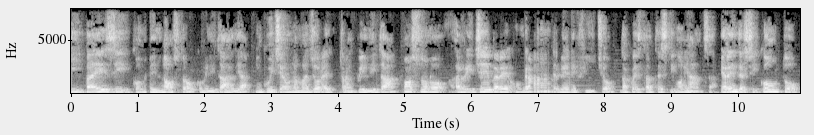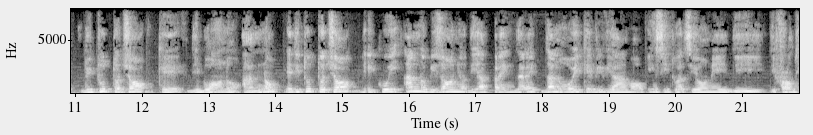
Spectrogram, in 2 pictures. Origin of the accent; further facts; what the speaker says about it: Somalia; Italian is a second language; siccome vengo dalla Somalia dove ho imparato il somalo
